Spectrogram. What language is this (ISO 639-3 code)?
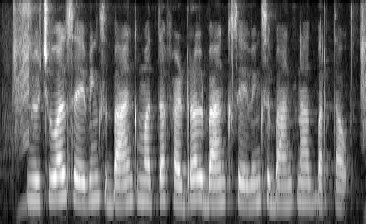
kan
